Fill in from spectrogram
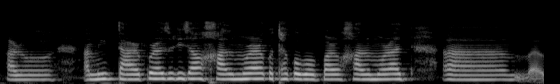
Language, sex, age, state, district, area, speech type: Assamese, female, 18-30, Assam, Majuli, urban, spontaneous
